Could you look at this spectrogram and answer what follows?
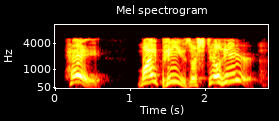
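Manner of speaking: put-on shrill, very loud, very high indignant little girl voice. A parent retells their three-year-old after praying: imitating an indignant child. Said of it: "in an indignant voice said".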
